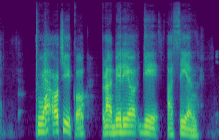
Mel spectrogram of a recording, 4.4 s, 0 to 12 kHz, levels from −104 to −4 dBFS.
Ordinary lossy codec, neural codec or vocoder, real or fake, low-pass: none; codec, 24 kHz, 0.9 kbps, WavTokenizer, medium music audio release; fake; none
